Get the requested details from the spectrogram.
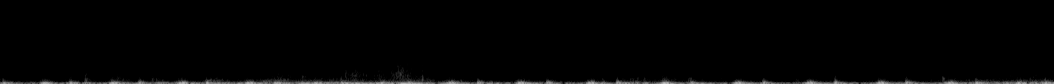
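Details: Steady normal heartbeat, about 80–90 per minute, under heavy soft fabric rustling; ASMR heartbeat recorded while hugging under a futon/duvet.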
